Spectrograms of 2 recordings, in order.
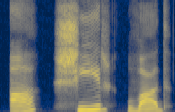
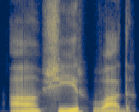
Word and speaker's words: आशीर्वाद: इसका नियम है कि ये जिस अक्षर पे लगा होता है, इसका उच्चारण हमेशा उससे ठीक पहले होता है। अच्छा। तो शब्द को धीरे-धीरे बोल कर देखिए। आ शीर वाद आ शीर वाद हां र की आवाज व से ठीक पहले आ रही है।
